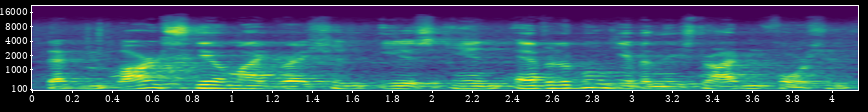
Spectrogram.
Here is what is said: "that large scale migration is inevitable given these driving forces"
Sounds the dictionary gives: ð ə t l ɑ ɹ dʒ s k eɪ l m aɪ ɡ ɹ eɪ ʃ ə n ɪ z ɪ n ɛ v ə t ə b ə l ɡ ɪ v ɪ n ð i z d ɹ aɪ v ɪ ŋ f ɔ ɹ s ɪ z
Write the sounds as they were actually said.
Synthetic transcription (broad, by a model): ð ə t l ɑ ɹ dʒ s k eɪ l m aɪ ɡ ɹ eɪ ʃ ə n ɪ z ɪ n ɛ v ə t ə b l ɡ ɪ v ɪ n ð i z d ɹ aɪ v ɪ ŋ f ɔ ɹ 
